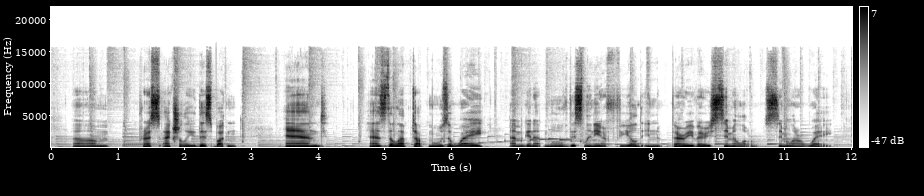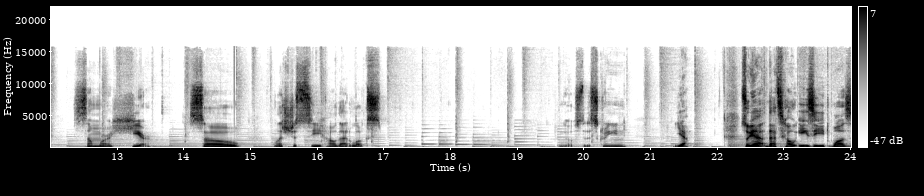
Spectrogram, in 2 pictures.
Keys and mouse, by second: 3.6 f, 4.3 a, 5.0 g, 9.4 x, 10.3 click, 11.3 shift+click, 14.0 click, 15.8-16.8 typing, 21.1 f.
